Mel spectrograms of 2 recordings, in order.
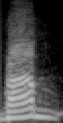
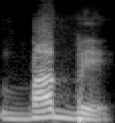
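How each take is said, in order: First: The final b is closed off without any bounce. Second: The final b is released with an echoing bounce. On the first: The speaker calls it wrong. "বাব হবে না" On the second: The speaker calls it right. "একটা ধাক্কা দিব"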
